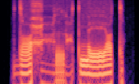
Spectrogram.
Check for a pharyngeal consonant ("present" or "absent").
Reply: present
